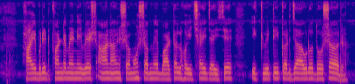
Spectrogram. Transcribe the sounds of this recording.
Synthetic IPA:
haːibɾiɖpʰə̃ɳɖmenɪʋeʃaːnansəmuɦsəbʱmebaːʈəlɦojt͡ʃʰəjd͡ʒəɪse | ɪkwiʈikəɾd͡ʒaəʊɾod̪oːʃəɾ

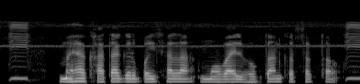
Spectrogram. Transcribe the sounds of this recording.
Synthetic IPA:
məɦakʰat̪ak̬əɾpəjsalamobailbʱuɡt̪ankəɾsək̚t̪ʰaʊ

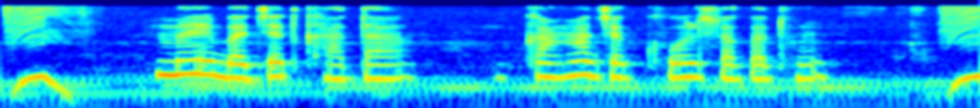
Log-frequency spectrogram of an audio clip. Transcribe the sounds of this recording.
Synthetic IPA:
mɛ̃bət͡ʃət̪kʰaːt̪a | kəɦãd͡ʒəɡ̚kʰoːlsəkət̪ɦũː

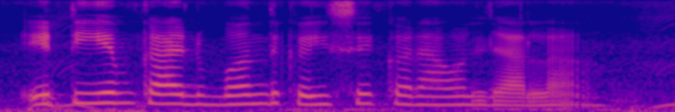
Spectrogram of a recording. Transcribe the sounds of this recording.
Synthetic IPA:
eʈiemkaɾɖbənd̪ʱkəjsẽkəɾaʋəld͡ʒa̰lã̰

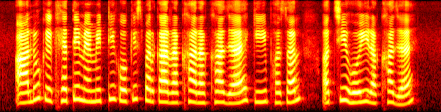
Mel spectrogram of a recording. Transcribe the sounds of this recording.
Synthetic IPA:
alukekʰet̪imemiʈːikokispɾəkaɾːəkʰːaɾːəkʰad͡ʒaekipʰəsəl | ətːʃʰiɦoiɾəkʰːad͡ʒae

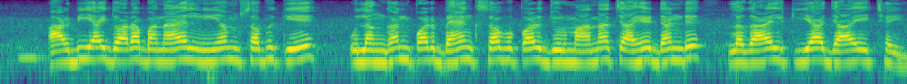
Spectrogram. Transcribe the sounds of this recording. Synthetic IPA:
aːɾbiaid̪waɾabənaelnijəmsəbʱke | ulə̃ŋɡʱənpəɾbɛ̃ŋksəbʱpəɾd͡ʒʊɾmanat͡ʃaɦeɖə̃ɳɖ | ləɡaelkijad͡ʒaet͡ʃʰə

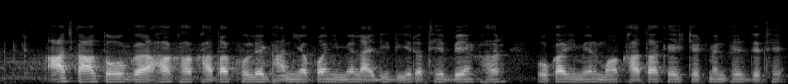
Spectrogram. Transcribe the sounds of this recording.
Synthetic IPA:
a̰d͡ʒkalt̪oɡəɾaɦəkɦəkʰat̪akʰoleɡʱaniəpənimelaɪɖid̪ieɾət̪ʰebẽŋkɦəɾ | o̰kəɾimelməkʰat̪akesʈeʈmẽɳʈ̚bʱet͡ʃd̪et̪ʰe

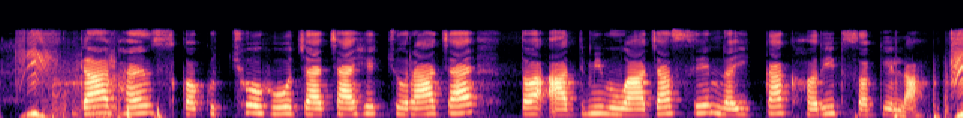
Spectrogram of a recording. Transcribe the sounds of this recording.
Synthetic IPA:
ɡãbʱənskɔkut͡ʃʰoɦod͡ʒaet͡ʃaɦet͡ʃoɾad͡ʒae | t̪ɔʔad̪mimuwad͡ʒasenəikakʰəɾid̪səkela̰

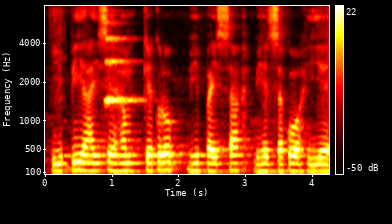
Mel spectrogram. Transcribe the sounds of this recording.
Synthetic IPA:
juːpiaːiseɦəmkekɾobʱipəɪsabʱed͡ʒsəkoɦie

